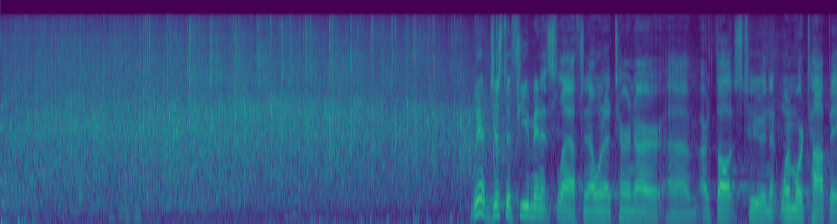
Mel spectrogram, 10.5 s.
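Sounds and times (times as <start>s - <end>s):
room of people applauding: 0.0s - 6.9s
speech: 5.9s - 10.4s.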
